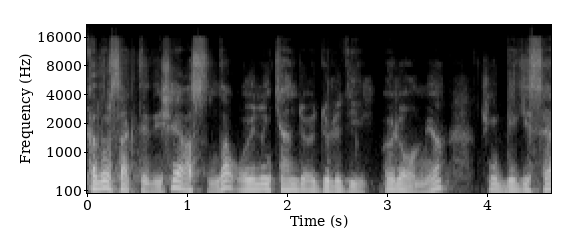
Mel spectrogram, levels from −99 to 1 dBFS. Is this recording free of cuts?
no; 1 cut; at 2.9 s

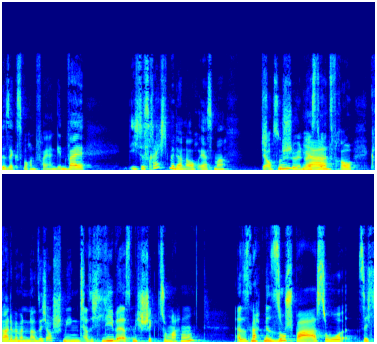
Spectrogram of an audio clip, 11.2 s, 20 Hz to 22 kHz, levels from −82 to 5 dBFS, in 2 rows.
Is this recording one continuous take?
no; 2 cuts; at 3.9 s, 6.8 s

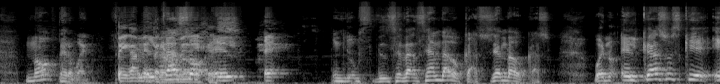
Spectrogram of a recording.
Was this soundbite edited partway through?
no; 0 cuts

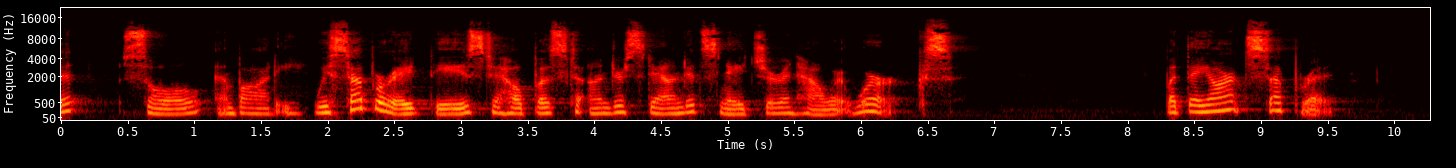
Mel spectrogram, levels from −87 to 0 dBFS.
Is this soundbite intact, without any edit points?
no; 1 cut; at 1.8 s

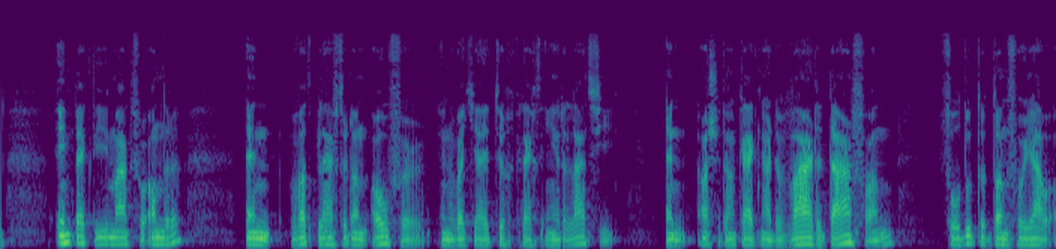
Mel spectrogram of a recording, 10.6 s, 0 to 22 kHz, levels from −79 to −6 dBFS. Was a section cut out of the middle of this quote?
no; 0 cuts

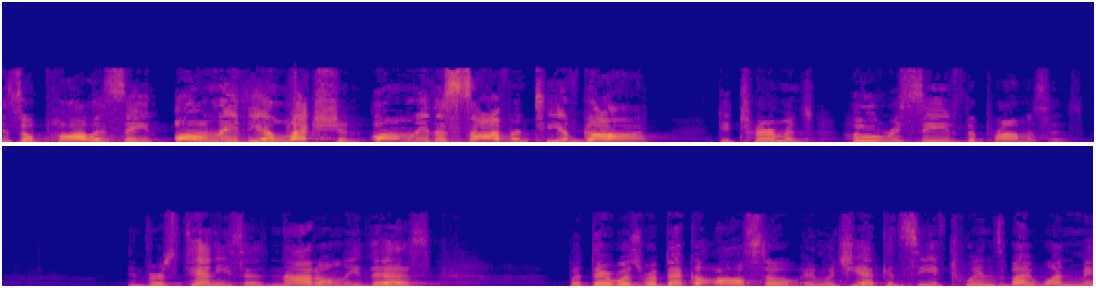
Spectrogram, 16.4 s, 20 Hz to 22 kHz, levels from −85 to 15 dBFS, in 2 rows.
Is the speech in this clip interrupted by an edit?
yes; 1 cut; at 9.1 s

